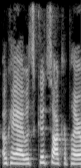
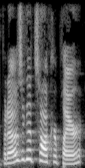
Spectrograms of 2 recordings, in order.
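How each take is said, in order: First: Said in the usual way. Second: "good" pushed higher and louder, quick insistent boast; emphatic boast. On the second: Real, not acted. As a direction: lean hard on "good", half-joking pride.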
